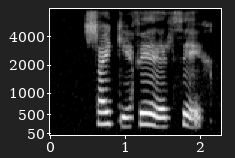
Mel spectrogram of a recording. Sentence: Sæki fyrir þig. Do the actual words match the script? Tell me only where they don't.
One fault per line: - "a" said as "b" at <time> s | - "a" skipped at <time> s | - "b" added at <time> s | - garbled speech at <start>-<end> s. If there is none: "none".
none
